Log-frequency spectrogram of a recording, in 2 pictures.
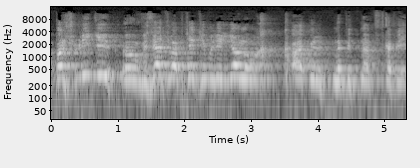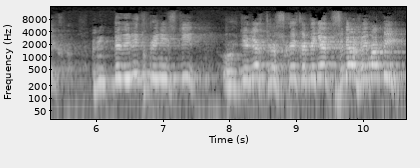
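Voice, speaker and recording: An actor playing a worn-out, hot-tempered old bank bookkeeper who grumbles and mutters to himself in a radio play. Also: male voice, extremely high pitch, measured pace, fairly bright tone. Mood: exhausted complaint. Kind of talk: theatrical radio play acting. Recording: echoey, reverberant studio hall.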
